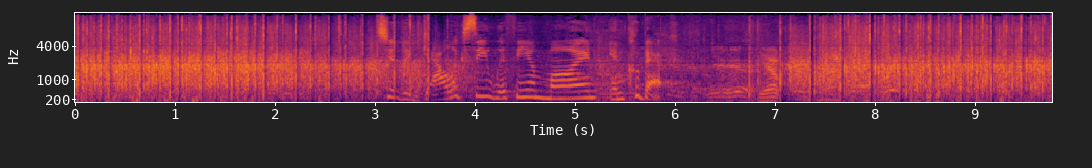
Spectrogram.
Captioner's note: applause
